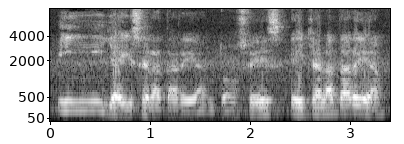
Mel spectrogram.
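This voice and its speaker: An engineering teacher records his screen while walking through an electrical circuits lesson step by step, often using fillers, restarting, and muttering to himself as he checks his work. His warm, mid-range voice moves slowly with big pitch swings. The recording is rough, with a little hiss or hum.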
